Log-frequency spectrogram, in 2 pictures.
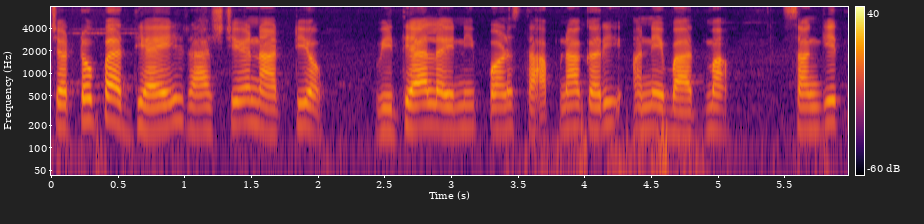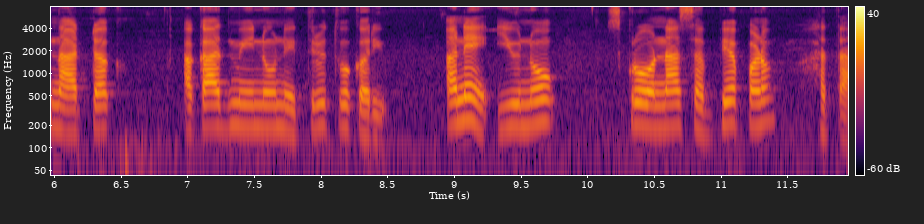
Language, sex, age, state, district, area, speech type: Gujarati, female, 45-60, Gujarat, Ahmedabad, urban, read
